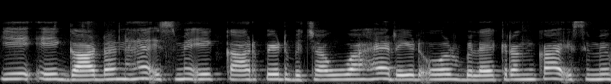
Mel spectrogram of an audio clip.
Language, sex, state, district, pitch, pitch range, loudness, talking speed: Hindi, female, Chhattisgarh, Bilaspur, 230 Hz, 220-240 Hz, -16 LUFS, 155 wpm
